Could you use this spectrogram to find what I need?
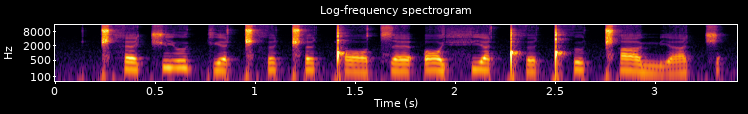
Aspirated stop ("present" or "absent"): present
